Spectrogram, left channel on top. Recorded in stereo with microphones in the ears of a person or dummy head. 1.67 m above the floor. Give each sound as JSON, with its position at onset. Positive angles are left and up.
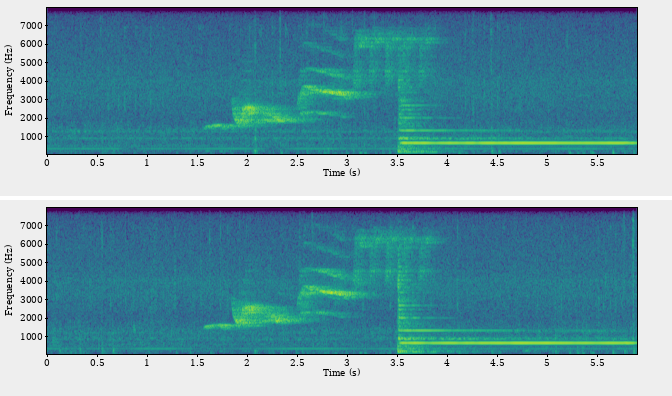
{"t": 1.6, "sound": "a bird", "side_deg": -5, "distance_m": 1.3}
{"t": 3.5, "sound": "a guitar", "side_deg": -60, "distance_m": 0.7}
